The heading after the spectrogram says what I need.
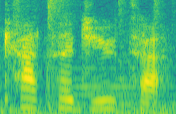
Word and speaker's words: Kata Tjuta: heading over to this place which I can't pronounce the name of but Hannah can I think what was it it's called kata Tjuta katha tjuta all right I'll try remember that poly forget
